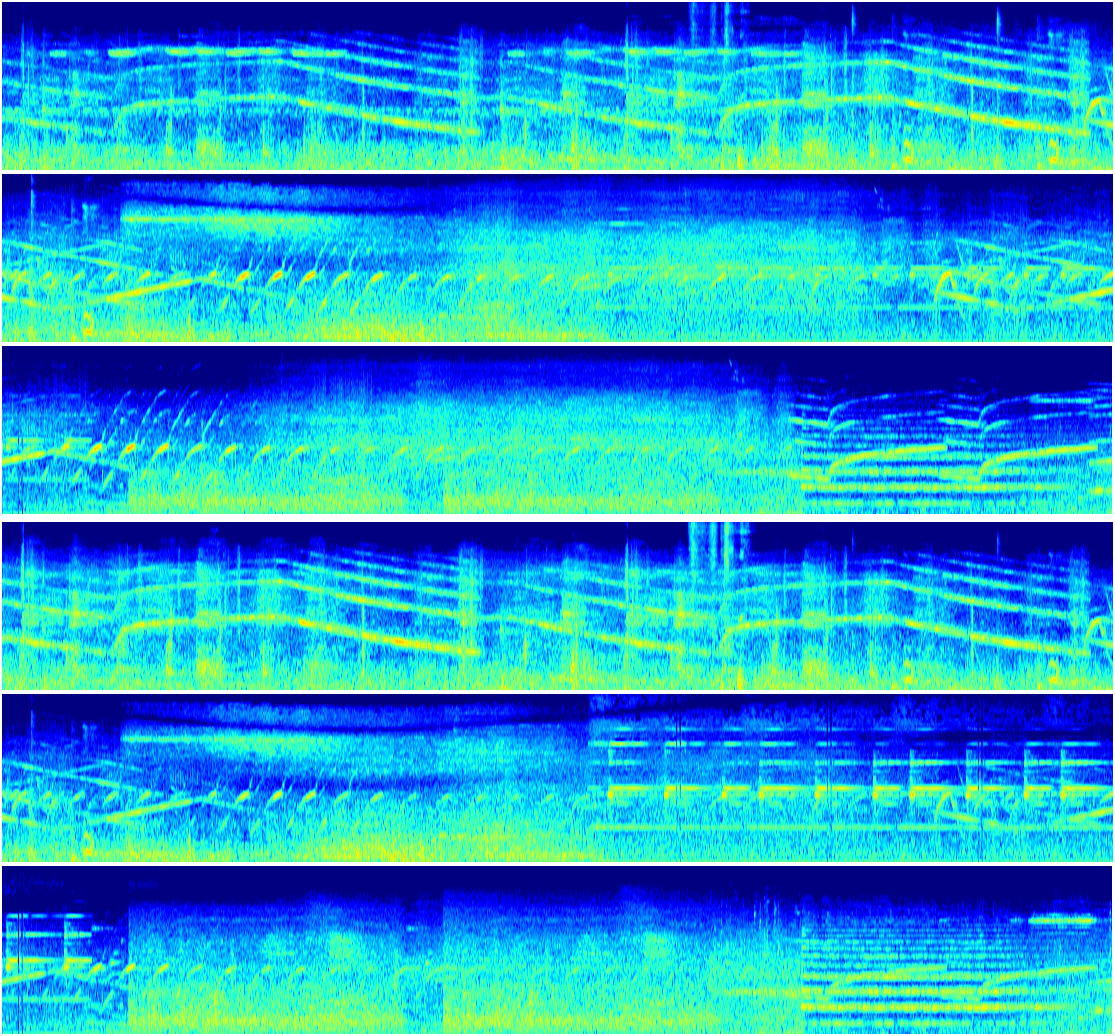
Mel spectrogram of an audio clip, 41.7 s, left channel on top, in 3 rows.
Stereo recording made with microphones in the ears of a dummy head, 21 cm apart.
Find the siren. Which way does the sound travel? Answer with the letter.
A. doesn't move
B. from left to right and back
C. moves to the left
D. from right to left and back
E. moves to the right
C.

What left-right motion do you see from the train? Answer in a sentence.
You can hear the train go from the left side to the right.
